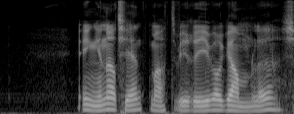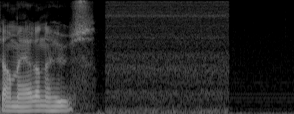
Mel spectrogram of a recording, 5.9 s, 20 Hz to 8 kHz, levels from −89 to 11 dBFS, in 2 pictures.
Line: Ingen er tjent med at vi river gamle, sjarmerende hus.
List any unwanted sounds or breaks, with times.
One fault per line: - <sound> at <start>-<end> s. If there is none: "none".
none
